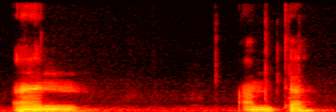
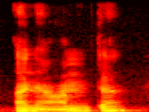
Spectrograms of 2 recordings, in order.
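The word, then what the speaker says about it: أَنْعَمْتَ: If you read really fast, you may mistakenly say an'amta. It's actually pronounced an'amta. This is pronounced an'amta. And if you replace this sukun with, let's say, a fatha, then it becomes an'amta, and this is wrong.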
